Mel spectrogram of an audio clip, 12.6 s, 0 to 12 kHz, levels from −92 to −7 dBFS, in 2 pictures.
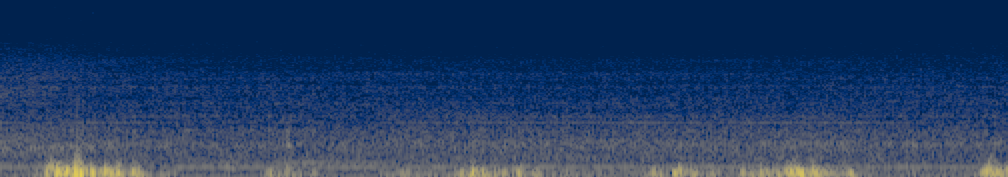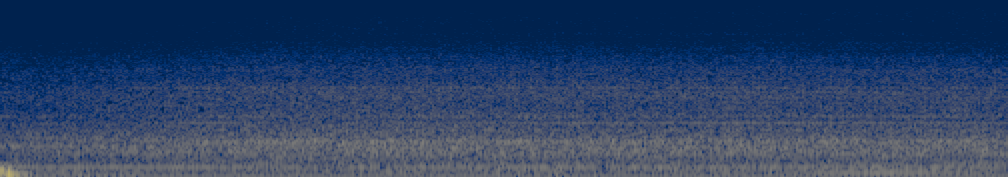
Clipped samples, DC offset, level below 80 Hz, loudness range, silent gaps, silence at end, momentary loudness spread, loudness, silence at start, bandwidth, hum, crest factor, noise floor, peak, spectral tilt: under 0.1%; under 0.1%; -38 dBFS; 10 LU; none; 0 s; 19 LU; -41 LUFS; 0 s; 5.6 kHz; none; 24 dB; -54 dBFS; -14 dBFS; -8 dB/octave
